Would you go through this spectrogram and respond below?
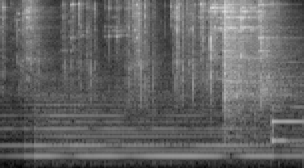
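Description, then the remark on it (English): A bunch of keys clatters and jingles as it drops to the floor outside a red flat door at the top of tenement steps, a short metallic rattle over a steady, humming musical drone. “He drops his keys.”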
